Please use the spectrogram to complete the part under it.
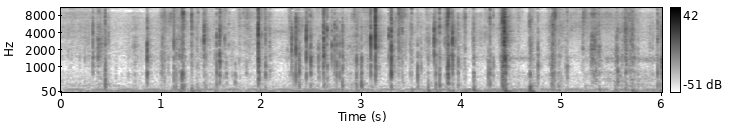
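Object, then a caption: Silicone pop-it toy. Fingers squeeze and crumple an orange silicone pop-it toy held close, producing a rapid, irregular stream of soft crinkling clicks and small pops. The sharp, dry snaps stop almost instantly, with a few louder pops standing out over a steady low hum.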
